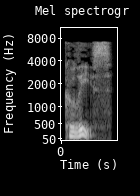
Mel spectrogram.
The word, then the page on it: coulisse: British English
